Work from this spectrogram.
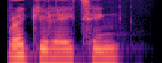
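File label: "regulating", British English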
